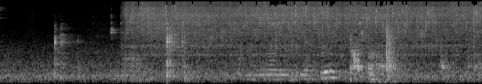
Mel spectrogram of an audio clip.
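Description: A close, continuous sizzle of something sautéing in an oiled pan with cardamom, starting abruptly and holding steady, with occasional scrapes and clinks of the stirring spoon.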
